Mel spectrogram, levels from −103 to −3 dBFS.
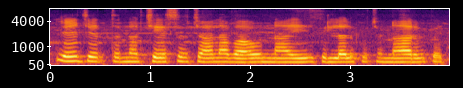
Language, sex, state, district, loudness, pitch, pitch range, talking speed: Telugu, female, Telangana, Nalgonda, -15 LUFS, 210 Hz, 200-220 Hz, 105 wpm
